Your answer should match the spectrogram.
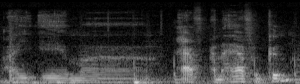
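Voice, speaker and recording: A man's voice: deep voice, takes it slowly, vocal fry, over music. A man from Rwanda with a Rwandan accent, telling personal stories casually as an interview guest. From Rwanda, grew up partly in Kenya.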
